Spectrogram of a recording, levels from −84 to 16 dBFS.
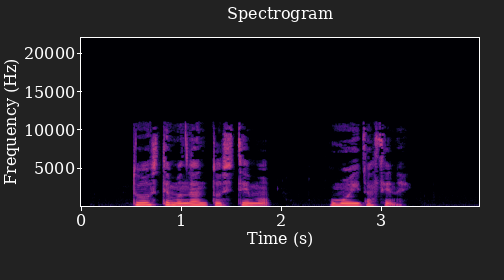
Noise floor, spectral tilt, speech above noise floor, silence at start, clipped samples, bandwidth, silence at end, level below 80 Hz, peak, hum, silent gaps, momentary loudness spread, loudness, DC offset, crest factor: -75 dBFS; -4 dB/octave; 52 dB; 0.5 s; under 0.1%; 11.5 kHz; 0.75 s; -76 dBFS; -8 dBFS; none; none; 9 LU; -24 LUFS; under 0.1%; 16 dB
